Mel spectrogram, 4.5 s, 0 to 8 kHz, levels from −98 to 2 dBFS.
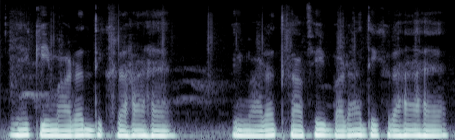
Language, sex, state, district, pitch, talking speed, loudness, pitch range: Hindi, male, Bihar, Patna, 110 Hz, 145 wpm, -12 LUFS, 105-110 Hz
